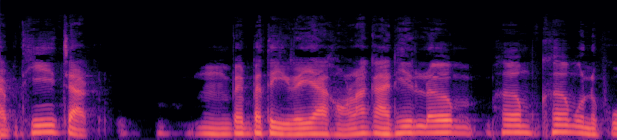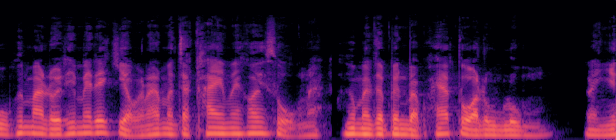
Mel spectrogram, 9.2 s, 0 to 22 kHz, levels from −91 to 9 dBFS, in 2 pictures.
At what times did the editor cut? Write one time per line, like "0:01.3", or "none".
0:07.1

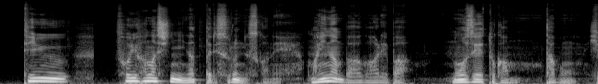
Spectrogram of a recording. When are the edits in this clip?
0:03.0

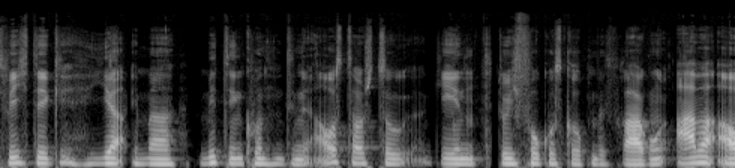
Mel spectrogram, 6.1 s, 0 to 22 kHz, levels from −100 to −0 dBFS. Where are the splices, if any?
0:01.0
0:02.4
0:04.1

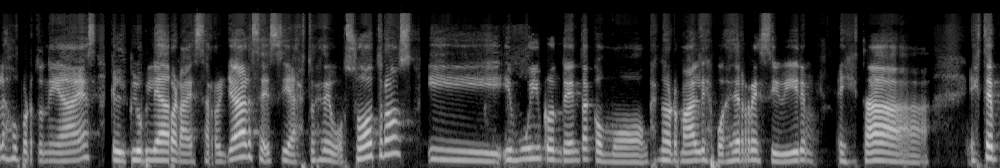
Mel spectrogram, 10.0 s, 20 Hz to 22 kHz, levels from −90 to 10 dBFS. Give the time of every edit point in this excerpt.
0:01.0
0:01.7
0:04.2
0:05.4
0:06.5

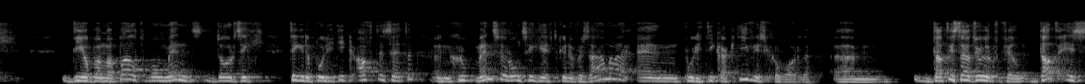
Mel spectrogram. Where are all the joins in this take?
0:04.3
0:08.2
0:10.0

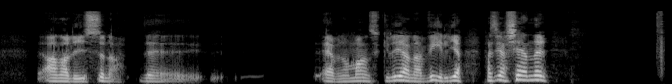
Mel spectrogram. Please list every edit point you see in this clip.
none

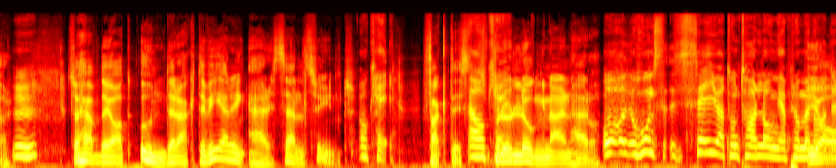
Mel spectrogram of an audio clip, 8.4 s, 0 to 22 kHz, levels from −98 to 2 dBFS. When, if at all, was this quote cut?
0:05.9

